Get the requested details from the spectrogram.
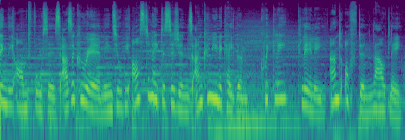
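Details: Adult narrator; fluent speech.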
